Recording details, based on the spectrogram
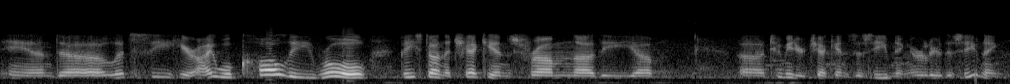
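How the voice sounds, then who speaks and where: Man, amateur radio net control, unhurried with fillers, thin radio sound, light static hiss. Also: a little high. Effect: heard over a two-way radio. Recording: tinny radio with faint static.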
